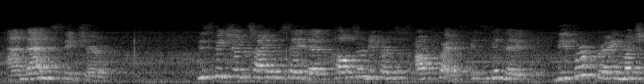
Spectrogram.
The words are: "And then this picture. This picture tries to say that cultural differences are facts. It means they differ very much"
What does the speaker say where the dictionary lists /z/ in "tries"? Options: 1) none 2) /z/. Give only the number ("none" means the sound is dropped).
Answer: 1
